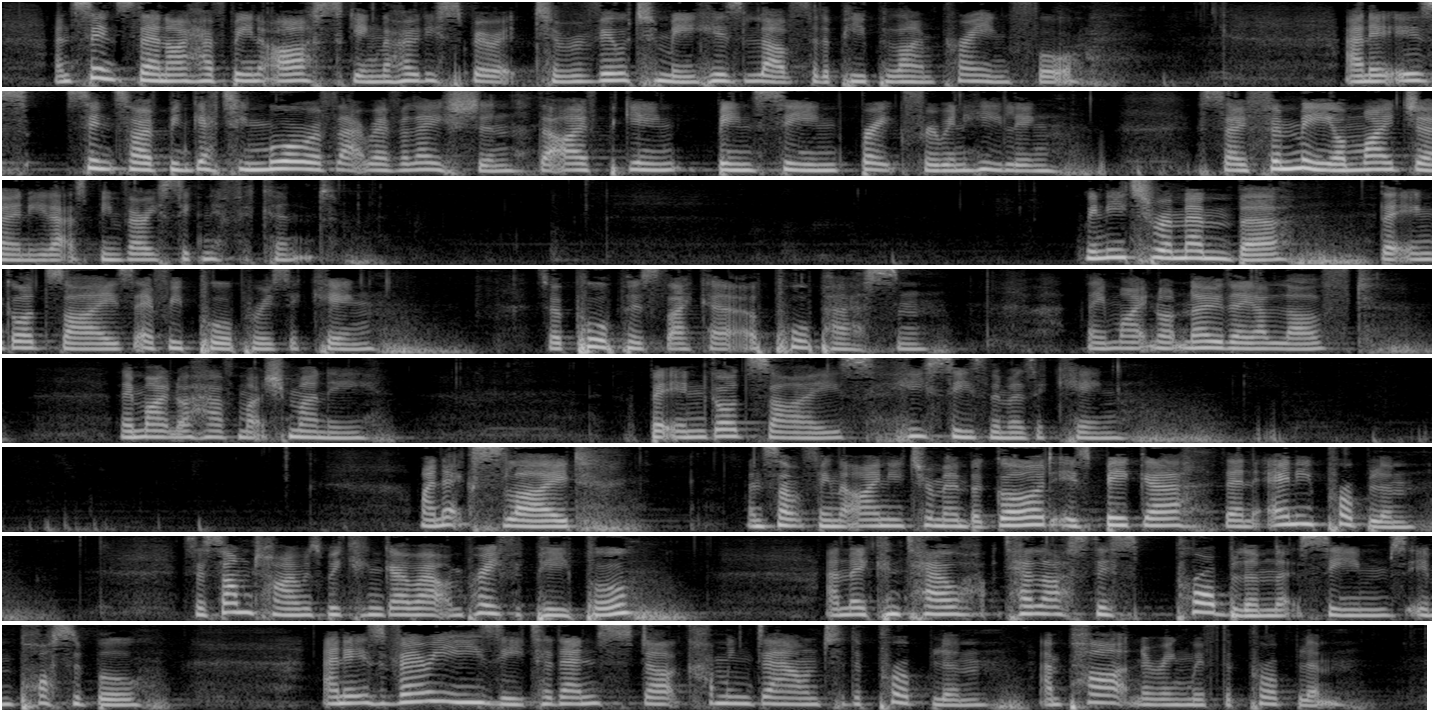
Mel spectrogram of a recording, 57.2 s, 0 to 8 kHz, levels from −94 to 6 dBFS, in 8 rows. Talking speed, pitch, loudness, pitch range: 155 wpm, 220 Hz, -27 LUFS, 200-240 Hz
